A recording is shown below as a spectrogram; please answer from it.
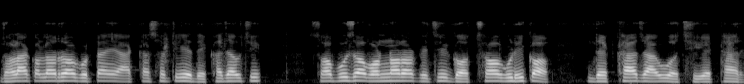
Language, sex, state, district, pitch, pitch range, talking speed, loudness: Odia, male, Odisha, Nuapada, 155 Hz, 140-165 Hz, 115 wpm, -16 LUFS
